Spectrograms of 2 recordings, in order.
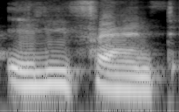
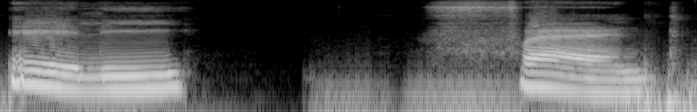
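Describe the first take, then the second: First: Said in the usual way. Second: elephant very slowly, एली... pause... फेंट; slow sounded-out pronunciation. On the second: Shown as a demonstration. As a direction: stretch elephant into two long, separate parts. (Elephant को तोड़कर बहुत धीरे बोलें) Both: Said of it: "मैंने कहा elephant".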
